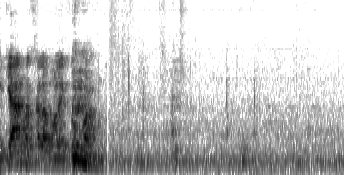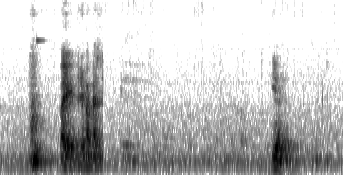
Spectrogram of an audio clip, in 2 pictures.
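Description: A man speaks in short bursts with pauses, in a room with some echo.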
